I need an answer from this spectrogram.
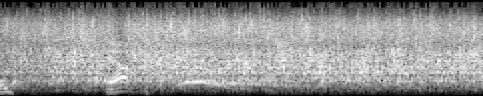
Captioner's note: loud clapping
